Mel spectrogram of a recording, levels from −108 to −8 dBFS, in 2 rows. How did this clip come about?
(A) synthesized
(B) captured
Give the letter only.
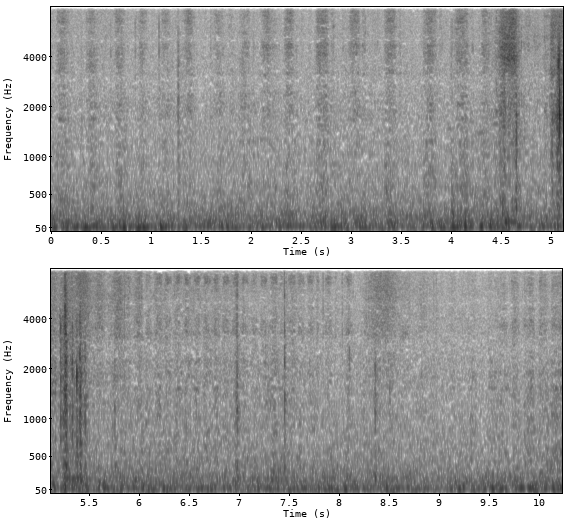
B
